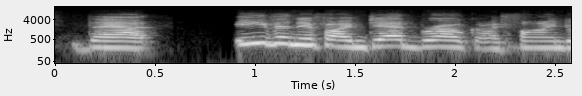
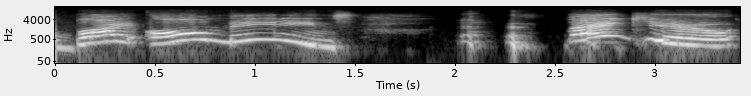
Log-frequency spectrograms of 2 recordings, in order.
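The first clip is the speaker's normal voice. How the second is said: delighted laughing thanks; 7 semitones higher, 6 dB louder, much slower than usual. Retold or imitated. Delighted thanks to gas attendant.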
